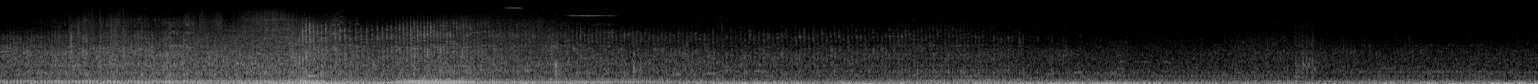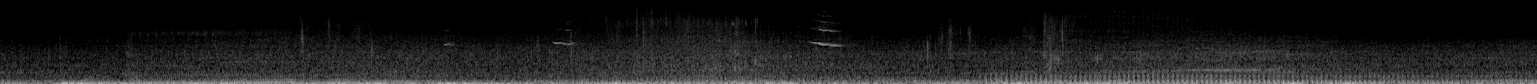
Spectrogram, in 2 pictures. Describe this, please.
Motor Truck
ambience, car, cars, day, h4, motor, street, truck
